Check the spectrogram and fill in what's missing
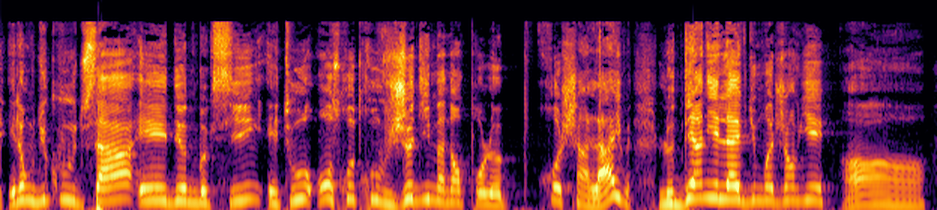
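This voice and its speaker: A man chatting casually on a live stream, reading viewers' comments and joking, loud one moment and mumbling the next. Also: high-pitched, normal speed, few pauses. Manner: loud, jokey, trails off into mumbles and chuckles. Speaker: tech YouTuber hosting a live stream. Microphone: small clip-on mic.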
